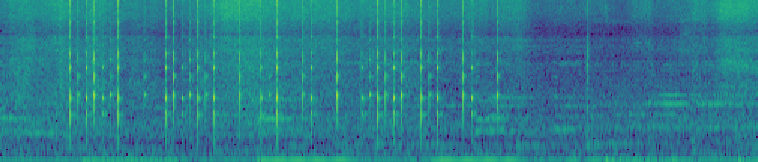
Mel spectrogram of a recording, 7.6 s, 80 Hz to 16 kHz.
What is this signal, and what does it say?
Morse code, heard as a telegraph sounder, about 15 wpm, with the noise inside a car. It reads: VVWSW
